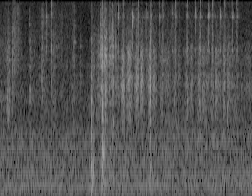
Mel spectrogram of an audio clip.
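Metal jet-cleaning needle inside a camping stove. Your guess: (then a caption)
Loose. A multi-fuel camping stove, an Optimus Polaris, is shaken, and its built-in metal jet-cleaning needle rattles inside the jet. Quick, light, high-pitched metallic clicks and ticks are heard. The rattling shows the needle is present and moves freely.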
